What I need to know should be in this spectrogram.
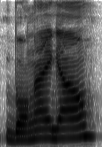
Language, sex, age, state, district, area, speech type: Assamese, male, 30-45, Assam, Biswanath, rural, spontaneous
